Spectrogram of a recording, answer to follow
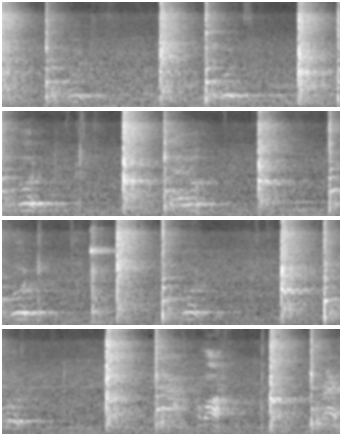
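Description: A badminton player's feet stamping and landing on the indoor court floor during a footwork drill, a sharp thud about once or twice a second, many followed by a short squeak of the shoes.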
